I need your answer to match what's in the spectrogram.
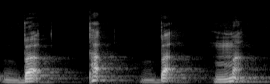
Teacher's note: जो दोनों लिप्स से मिल के साउंड प्रोड्यूस होती है उसको हम क्या कहते हैं, बिलेबियल. जैसे म, दोनों लिप्स ब, फ, ब, म.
